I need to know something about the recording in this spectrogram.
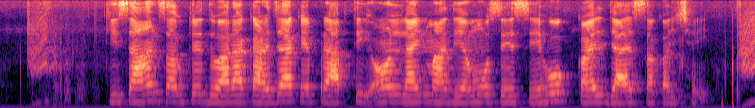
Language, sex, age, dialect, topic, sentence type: Magahi, female, 18-24, Western, agriculture, statement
